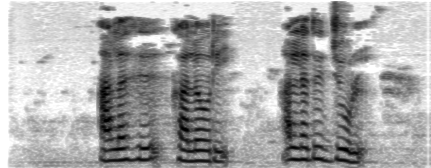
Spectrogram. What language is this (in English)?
Tamil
